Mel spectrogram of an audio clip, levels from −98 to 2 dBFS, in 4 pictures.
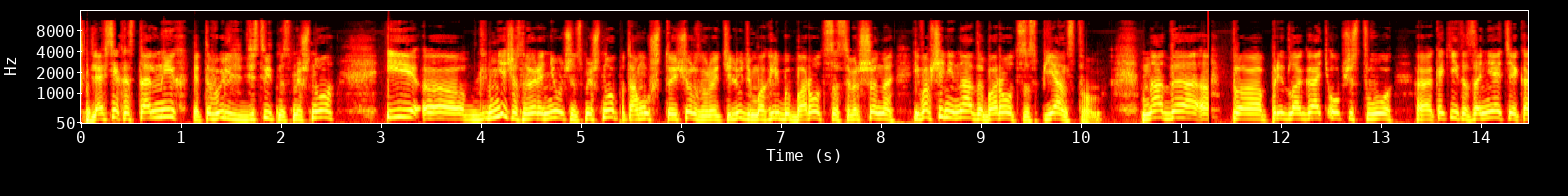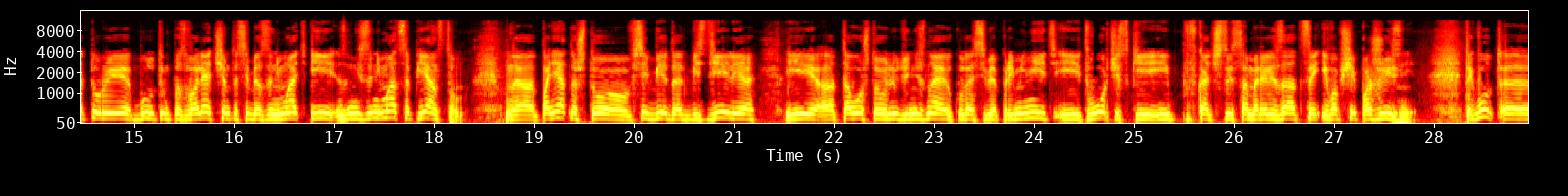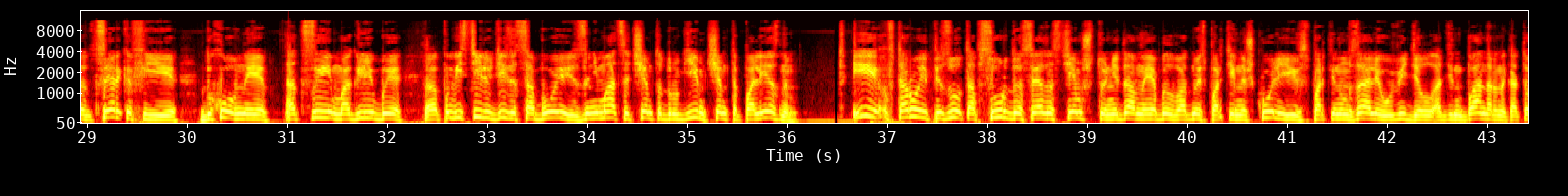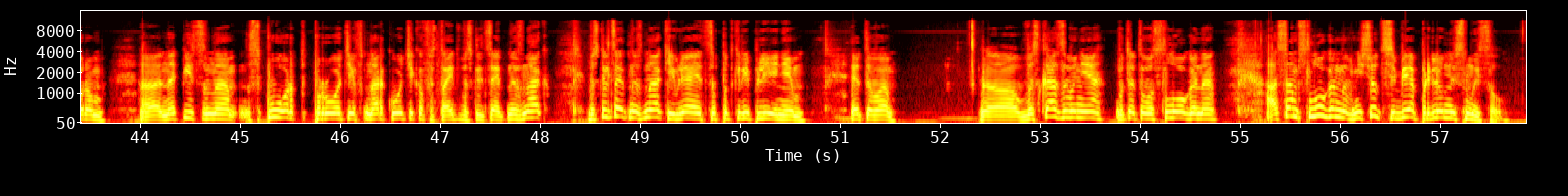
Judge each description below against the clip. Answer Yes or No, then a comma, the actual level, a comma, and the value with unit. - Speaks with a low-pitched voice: No, medium, 175 Hz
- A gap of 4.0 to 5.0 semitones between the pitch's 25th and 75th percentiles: No, average, 3.6 semitones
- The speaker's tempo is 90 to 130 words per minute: No, average, 145 wpm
